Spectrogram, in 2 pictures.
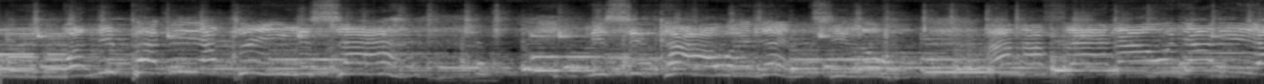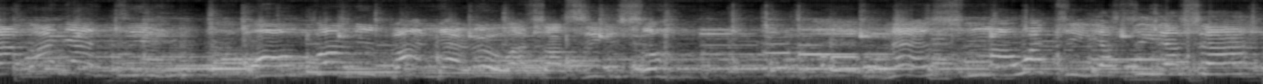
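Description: A boy singing into a microphone over instrumental accompaniment, his voice sliding and bending between many notes.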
